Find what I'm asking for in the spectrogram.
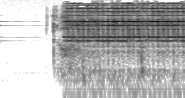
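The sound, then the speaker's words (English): A telephone rings, starting abruptly after half a second of silence and continuing as a loud, bright, steady trilling tone. “You have a voice note. It's ringing.”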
